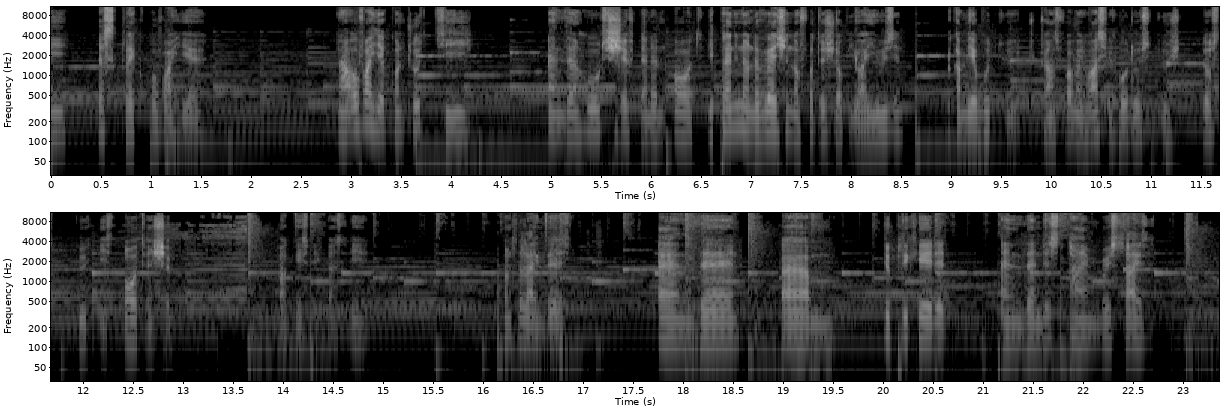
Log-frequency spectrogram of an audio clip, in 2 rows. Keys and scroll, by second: 3.9 ctrl+t, 16.9 alt+shift+Return, 20.5 ctrl+j, 21.3 ctrl+t.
